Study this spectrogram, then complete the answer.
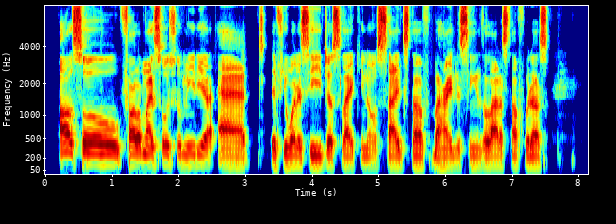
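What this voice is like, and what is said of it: Sick-sounding voice. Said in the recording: “Sorry for my voice. I'm sick”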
